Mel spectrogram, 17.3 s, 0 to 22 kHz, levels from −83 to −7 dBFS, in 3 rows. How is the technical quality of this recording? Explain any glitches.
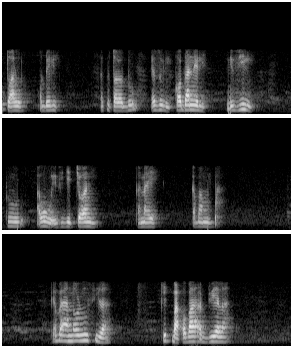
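The speech comes through a narrow telephone band, roughly 250 Hz to 3.6 kHz, consistent with G.711 A-law coding, and it has four short glitches caused by packet loss with pitch repetition.

At 4.52 s (40 ms), 6.08 s (60 ms), 9.88 s (20 ms) and 15.42 s (40 ms), the voice briefly freezes into a held, slightly buzzy tone before carrying on. Each gap fits the loss of one to three 20 ms packets. The receiver filled the missing audio by looping the last pitch cycle it received, and the longest gap, at 6.08 s, fades toward silence before the speech returns with a short cross-fade.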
